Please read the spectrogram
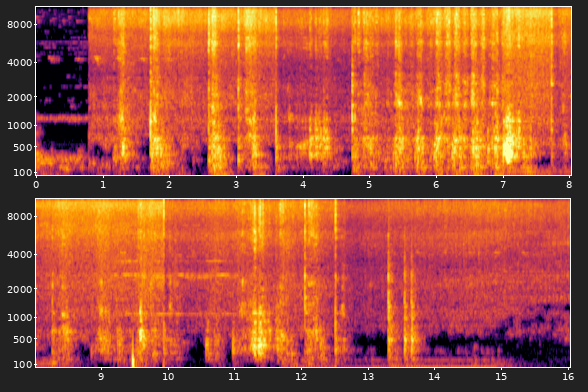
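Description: A spiced masala sizzling in oil in a metal frying pan while a spoon stirs and scrapes it, with irregular clinks of the spoon against the pan. The sound starts about a second in.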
